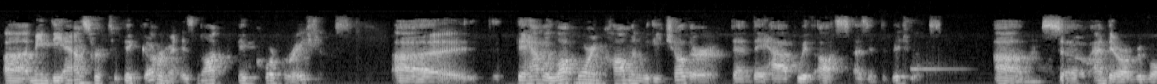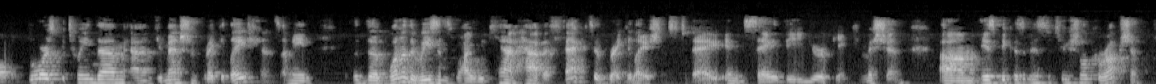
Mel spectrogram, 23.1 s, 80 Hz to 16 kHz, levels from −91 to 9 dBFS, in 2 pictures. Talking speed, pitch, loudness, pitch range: 175 wpm, 130 Hz, -19 LUFS, 115-150 Hz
